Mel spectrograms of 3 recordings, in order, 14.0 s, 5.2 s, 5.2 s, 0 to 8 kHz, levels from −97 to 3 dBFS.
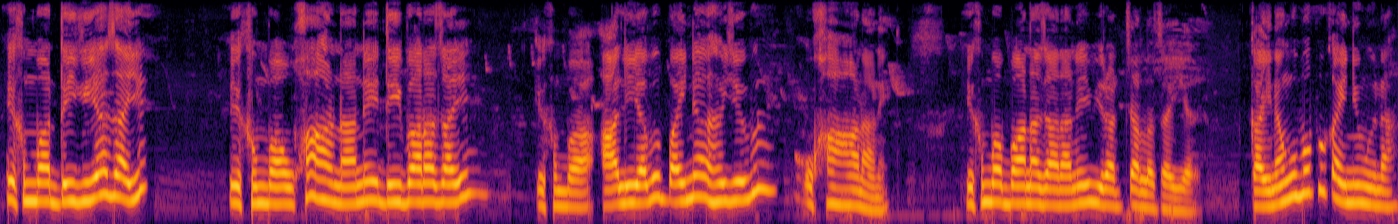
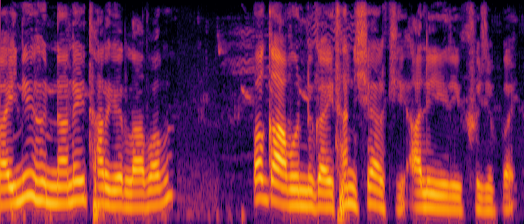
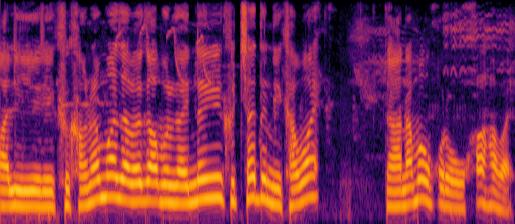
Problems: none marked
